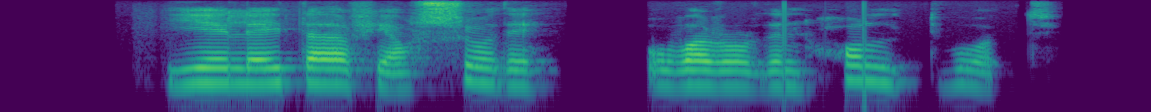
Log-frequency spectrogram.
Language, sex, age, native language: Icelandic, female, 40-49, Icelandic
